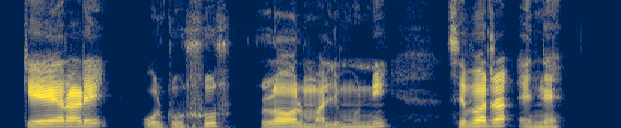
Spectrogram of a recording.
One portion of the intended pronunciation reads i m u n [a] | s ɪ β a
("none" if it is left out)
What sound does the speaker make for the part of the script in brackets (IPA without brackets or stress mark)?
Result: i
